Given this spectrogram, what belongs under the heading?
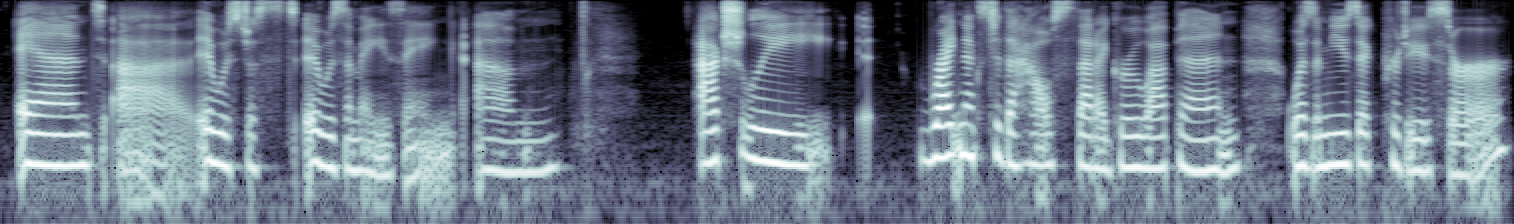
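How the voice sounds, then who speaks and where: The recording is very clean, with a silent background. A woman speaks very slowly in a Southern US accent. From US South, Nashville, Tennessee. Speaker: former fashion model. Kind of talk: interview.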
